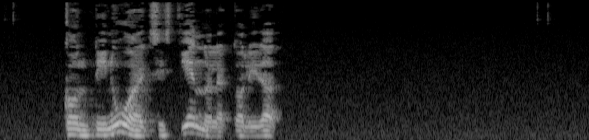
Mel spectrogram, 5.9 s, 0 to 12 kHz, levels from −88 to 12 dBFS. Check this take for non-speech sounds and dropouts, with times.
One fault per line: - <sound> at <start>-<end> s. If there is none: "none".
none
